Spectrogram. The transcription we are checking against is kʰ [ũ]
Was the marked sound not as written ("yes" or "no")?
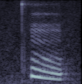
no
